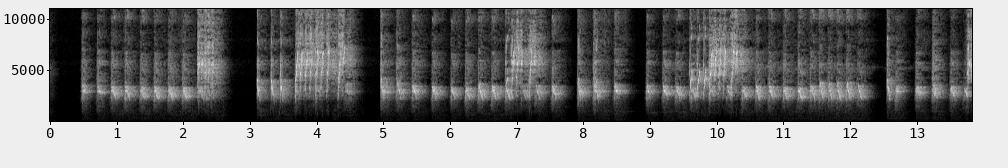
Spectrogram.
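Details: Light-vented bulbul recorded as a master for magpie-robins and kacer, 'tembakan' style: long runs of rapid, rasping chirps broken by short gaps, with occasional higher buzzy flourishes.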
